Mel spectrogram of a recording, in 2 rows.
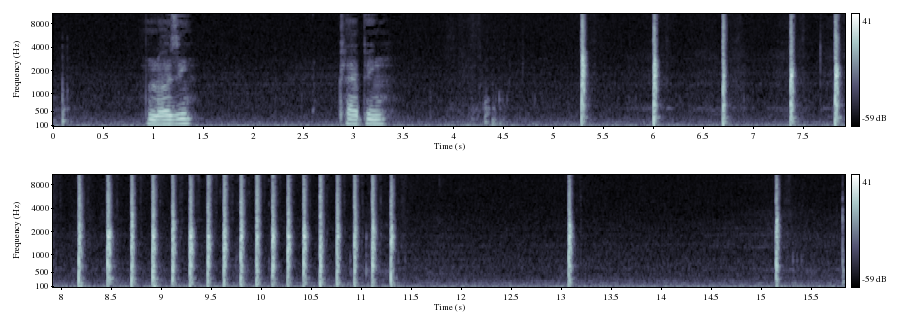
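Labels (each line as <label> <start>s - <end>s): A man is speaking. 0.8s - 1.5s
A man is speaking. 2.8s - 3.3s
Clapping sounds. 5.2s - 11.4s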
